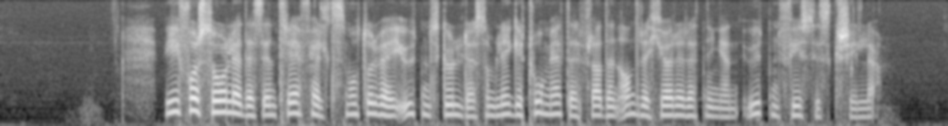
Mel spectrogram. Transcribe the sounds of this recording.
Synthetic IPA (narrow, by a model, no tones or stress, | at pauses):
ʋiːfoːɾsoːleːd̪əseːnt̪ʰɾeːfɛlt̪smʊːt̪ʊɾʋeɪʔʉːt̪n̩skʉld̪əsɔmlɪɡəʈʰuːmeːt̪əɾfɾɑːd̪ɛnʔɑ̰nd̪ɾəçøːɾəɾɛt̪nɪŋənʉːt̪n̩fyːsɪskʃɪlə̰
